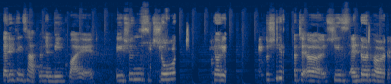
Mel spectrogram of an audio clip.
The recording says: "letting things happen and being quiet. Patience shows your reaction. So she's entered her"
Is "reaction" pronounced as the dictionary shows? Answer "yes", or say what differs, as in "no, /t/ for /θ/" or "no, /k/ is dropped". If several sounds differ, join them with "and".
no, /k/ is dropped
